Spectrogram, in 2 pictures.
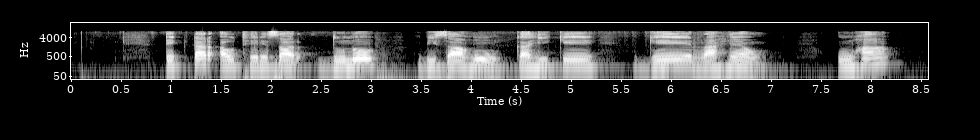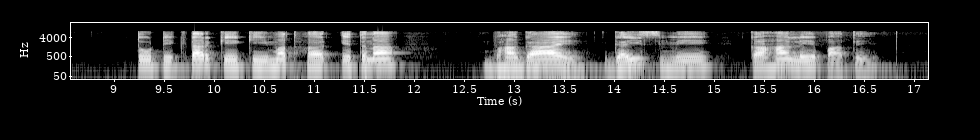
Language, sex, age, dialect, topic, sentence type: Chhattisgarhi, male, 18-24, Northern/Bhandar, banking, statement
